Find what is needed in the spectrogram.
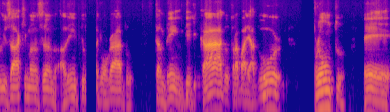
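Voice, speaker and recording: A man speaks here. His pitch is very deep and low. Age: 70s. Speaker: criminal defence lawyer, jury trial veteran. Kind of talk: podcast interview.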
